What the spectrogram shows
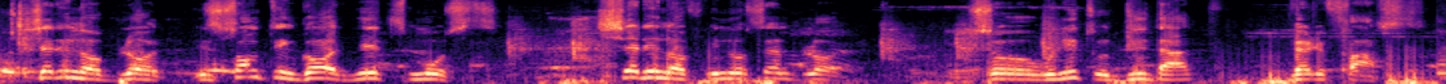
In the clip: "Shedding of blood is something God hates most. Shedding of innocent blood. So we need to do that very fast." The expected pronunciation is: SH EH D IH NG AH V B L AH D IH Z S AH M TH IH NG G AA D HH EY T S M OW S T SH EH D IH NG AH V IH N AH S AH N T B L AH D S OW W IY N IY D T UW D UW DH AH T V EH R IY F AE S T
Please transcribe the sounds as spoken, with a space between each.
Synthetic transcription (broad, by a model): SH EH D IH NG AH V B L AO D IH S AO M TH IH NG G AA D HH EY T S M OW S T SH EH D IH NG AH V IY N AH S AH N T B L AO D S OW W IY N IY D T UW D UW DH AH T V EH R IY F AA S T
